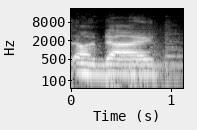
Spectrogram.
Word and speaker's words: Undyne: Wait, is that nya or I don't know how to pronounce that. I said G next to an N. What does that mean? Yeah! It's Undyne with a great thing.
